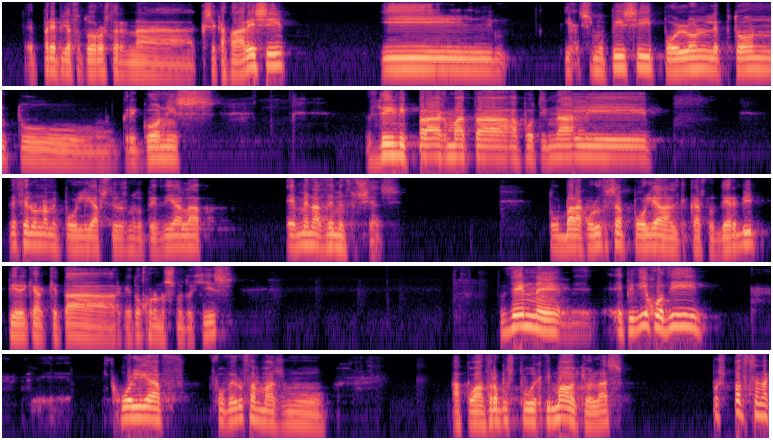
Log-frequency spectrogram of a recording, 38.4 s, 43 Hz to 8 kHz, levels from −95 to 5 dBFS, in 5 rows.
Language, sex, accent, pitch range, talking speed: Greek, male, native, 110-160 Hz, 90 wpm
